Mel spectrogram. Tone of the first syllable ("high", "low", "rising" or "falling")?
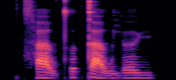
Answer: low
